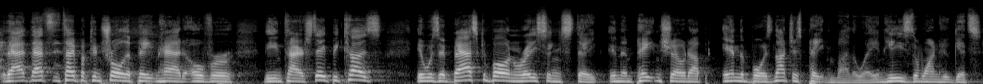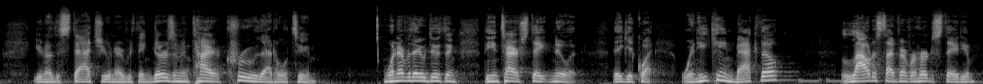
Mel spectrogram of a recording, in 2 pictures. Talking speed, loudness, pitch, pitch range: 245 wpm, -22 LUFS, 145 Hz, 125-160 Hz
